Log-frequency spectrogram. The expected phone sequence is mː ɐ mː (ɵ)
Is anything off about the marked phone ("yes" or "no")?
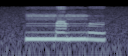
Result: no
